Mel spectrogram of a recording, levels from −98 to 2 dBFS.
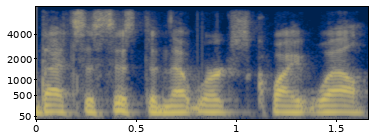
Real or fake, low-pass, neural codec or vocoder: real; 7.2 kHz; none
